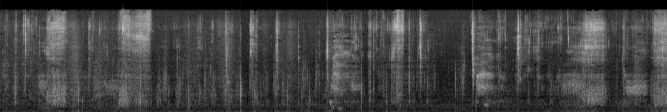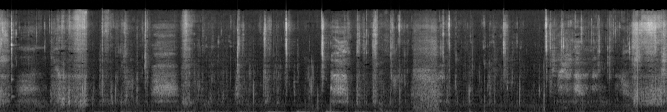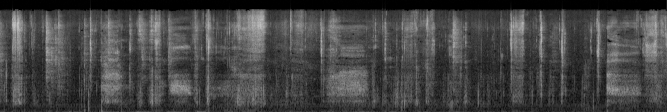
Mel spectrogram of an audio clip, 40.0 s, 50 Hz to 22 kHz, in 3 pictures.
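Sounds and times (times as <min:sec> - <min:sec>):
wet chewing with smacking clicks: 0:03.2 - 0:11.4, 0:17.2 - 0:21.6, 0:22.2 - 0:31.4, 0:34.1 - 0:38.8.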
